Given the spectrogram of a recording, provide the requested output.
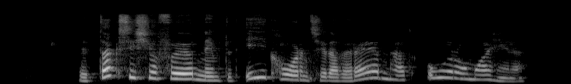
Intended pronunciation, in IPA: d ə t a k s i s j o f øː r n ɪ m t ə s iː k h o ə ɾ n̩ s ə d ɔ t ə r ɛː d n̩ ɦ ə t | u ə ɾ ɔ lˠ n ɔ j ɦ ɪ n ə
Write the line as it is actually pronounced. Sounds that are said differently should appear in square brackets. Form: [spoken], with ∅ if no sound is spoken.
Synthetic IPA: d ə t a k s i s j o f øː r n ɪ m t ə [t] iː k h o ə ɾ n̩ s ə d ɔ t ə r ɛː d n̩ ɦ [a] t | u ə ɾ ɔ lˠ [m] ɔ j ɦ ɪ n ə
